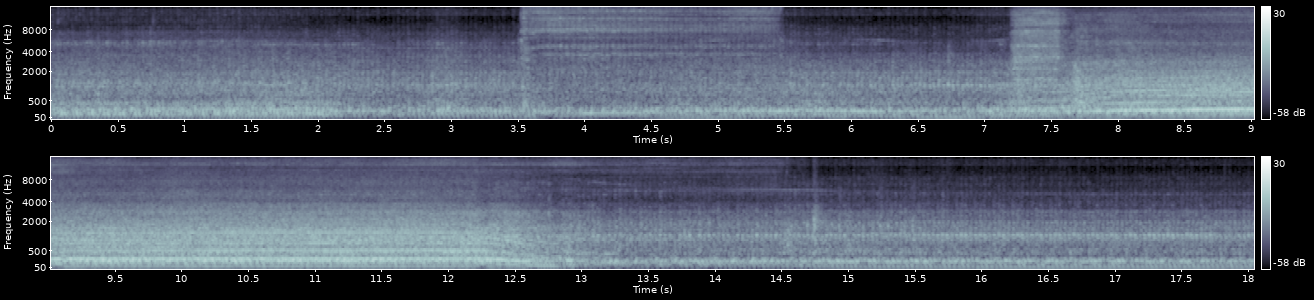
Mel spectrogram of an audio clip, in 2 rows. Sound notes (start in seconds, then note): 5.2 truck whirring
